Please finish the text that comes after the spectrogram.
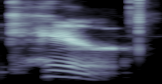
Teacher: most british accents don't actually have that r sound at the end there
